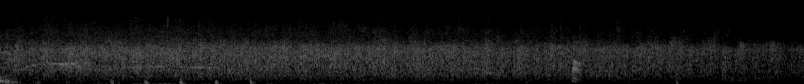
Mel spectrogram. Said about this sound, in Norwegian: En stor applaus til Sennep-gjengen.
